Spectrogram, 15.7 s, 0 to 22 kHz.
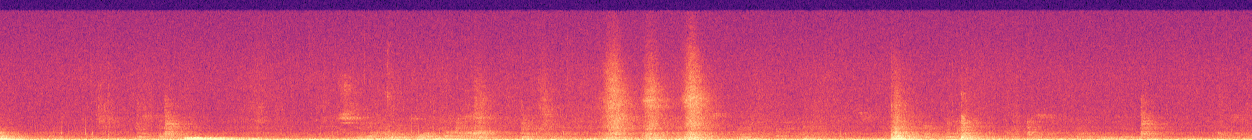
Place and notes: Lewins Ln, Berwick-upon-Tweed, UK - inside the church of St Mary the Virgin ...
inside the church of St Mary the Virgin ... Lindisfarne ... lavalier mics clipped to sandwich box ... background noise ...
England, United Kingdom, 3 November, 11:50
